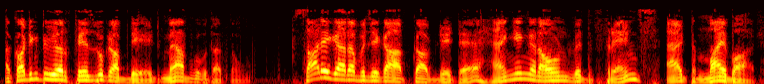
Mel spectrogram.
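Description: A radio prankster playing a stern, impatient police officer who interrogates people over the phone in a bossy way. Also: male voice, mid-range voice, big pitch swings, slow, slightly rough, no room sound, muffled recording, voice pushed down, heavily acted. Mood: probing.

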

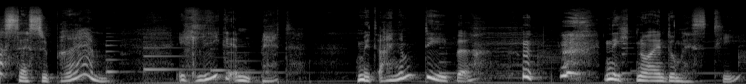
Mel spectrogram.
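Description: An actress playing a wealthy, amorous married lady in a radio play, breathy, rapturous and affected, with touches of French. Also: lowish voice, mellow. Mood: thrilled, amused.

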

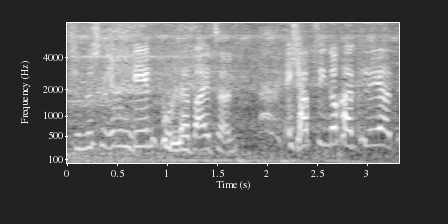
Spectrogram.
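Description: A woman's voice: high voice, fairly quick, music in the background, lightly acted. An actress playing a grim, resigned female scientist in a radio drama, speaking bluntly under pressure. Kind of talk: German radio drama acting. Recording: studio radio play with loud noise and crowd effects.

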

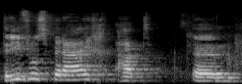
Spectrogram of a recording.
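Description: A fairly high-voiced man in his thirties with a Swiss German accent reads a prepared talk from his notes while seated at a table. He often stops on difficult names with ums and restarts. The sound is roomy, with faint noise in the background. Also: slow. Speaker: presenter. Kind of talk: reading a prepared talk at a discussion evening. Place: meeting room in a large hall, seated at a table.

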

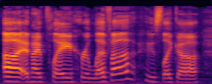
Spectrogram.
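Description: A woman's voice: animated, moderate pace, fairly bright tone. A young woman streaming a game, chatting casually, laughing often and trailing off into restarts. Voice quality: low gravelly voice. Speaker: streamer and voice actor. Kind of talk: casual chat while gaming.

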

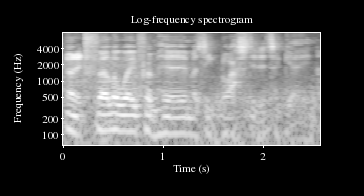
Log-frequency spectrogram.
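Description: Man reading a tale over loud hiss. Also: fairly low pitch, a little fast, vocal fry. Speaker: storyteller. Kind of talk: dramatic reading of a sci-fi horror story. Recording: loud steady hiss behind the voice.

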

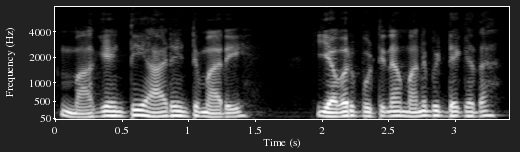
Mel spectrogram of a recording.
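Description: A man voicing a kind, doting village husband and father in a storybook tale, gentle and reassuring. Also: fairly low pitch, fairly even intonation, moderate pace, close to an everyday voice. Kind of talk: animated storybook character acting.

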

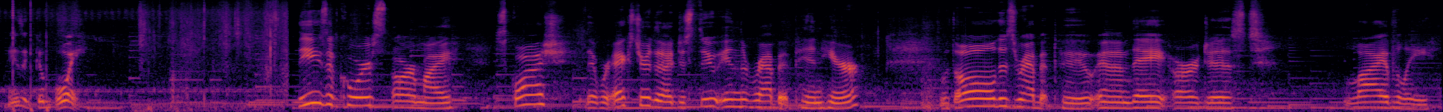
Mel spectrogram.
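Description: A woman's voice: mid-range voice, poor audio. A woman chatting cheerfully as she walks through her backyard garden, filming with a handheld phone. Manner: chatty, cheerful, thinks aloud. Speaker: homesteader vlogger. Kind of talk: casual walking garden tour. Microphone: phone camera held while walking. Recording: guitar music underneath.

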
